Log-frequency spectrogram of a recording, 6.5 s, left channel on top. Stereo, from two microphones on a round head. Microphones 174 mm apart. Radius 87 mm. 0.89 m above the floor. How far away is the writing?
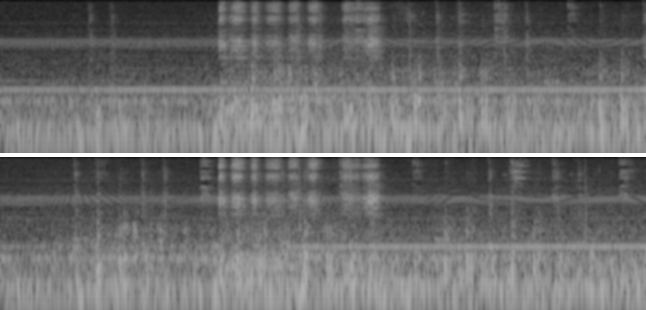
About 2.5 m.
